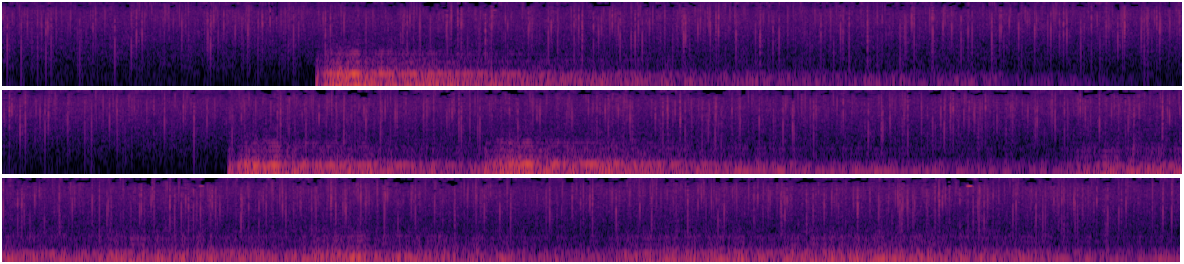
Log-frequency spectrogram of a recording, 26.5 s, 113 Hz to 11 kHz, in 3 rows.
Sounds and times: Rain 0:00.0 - 0:26.5
low heavy banging 0:02.4 - 0:07.9
Thunder 0:02.4 - 0:08.2
Thunder 0:10.6 - 0:26.5
low heavy banging 0:10.6 - 0:26.5

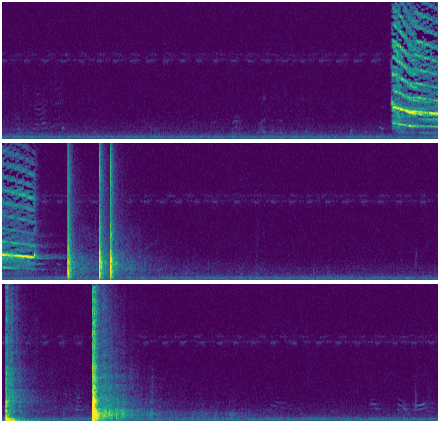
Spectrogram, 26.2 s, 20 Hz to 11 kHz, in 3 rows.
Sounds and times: Fireworks 0:10.0 - 0:11.8
Fireworks 0:17.5 - 0:18.4
Fireworks 0:19.2 - 0:20.8

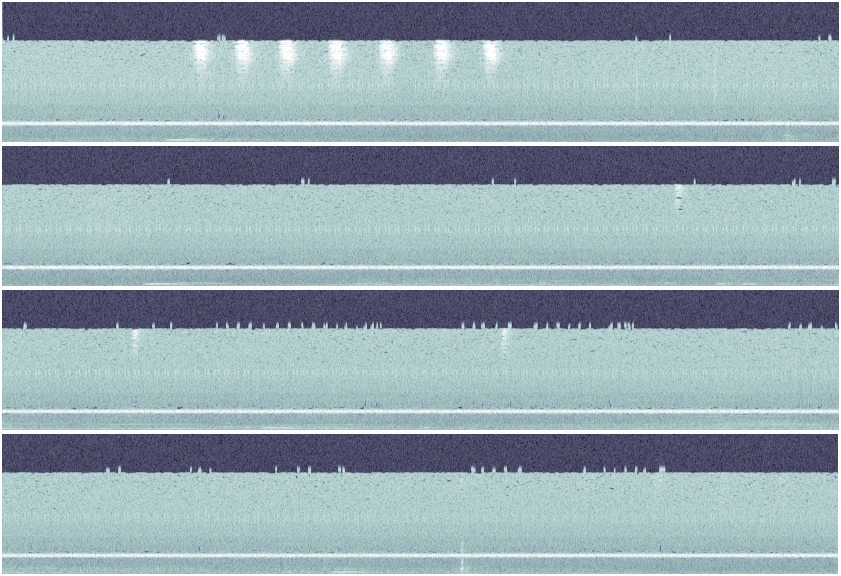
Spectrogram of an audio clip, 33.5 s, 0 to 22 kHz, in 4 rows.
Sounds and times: soft cricket chorus 0:00.0 - 0:33.4
distant owl 0:01.6 - 0:02.4
distant owl 0:09.8 - 0:10.6
mosquitoes 0:11.4 - 0:27.1
distant owl 0:14.9 - 0:20.4
distant owl 0:28.4 - 0:28.8

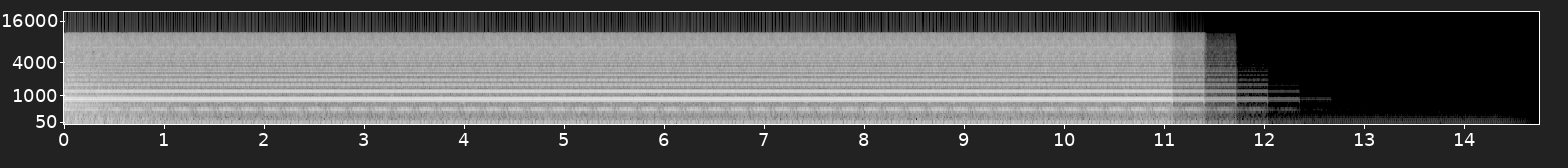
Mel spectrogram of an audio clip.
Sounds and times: hard, harsh lead sound 0:00.0 - 0:11.7

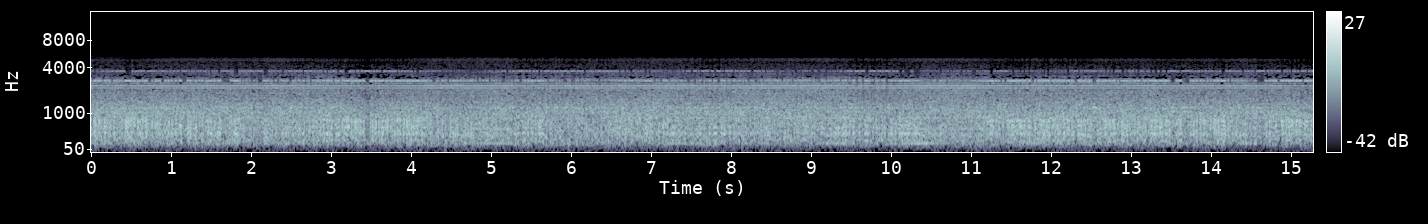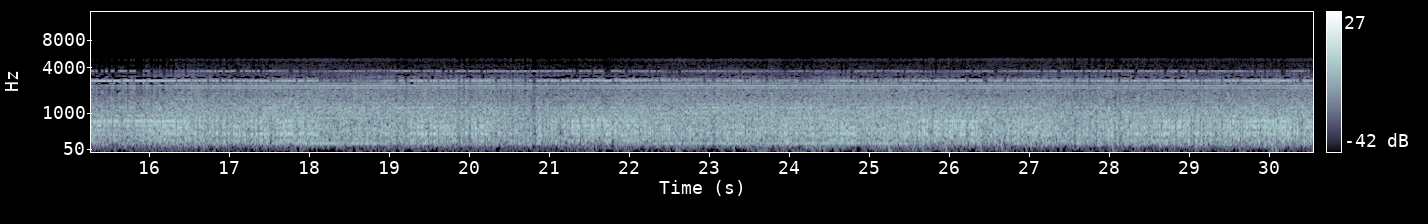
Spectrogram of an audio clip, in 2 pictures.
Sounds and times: data transmissions over shortwave or HF radio frequencies 0:00.0 - 0:30.5

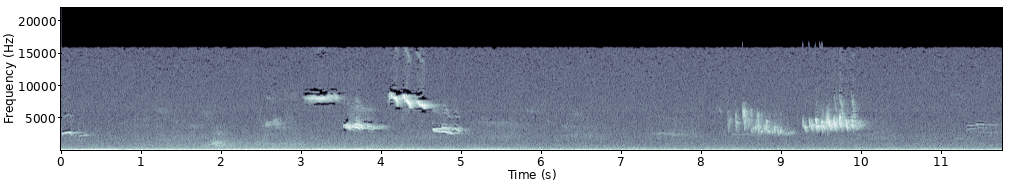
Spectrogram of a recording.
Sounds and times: Birdsong 0:00.0 - 0:10.5
Birdsong 0:11.1 - 0:11.7

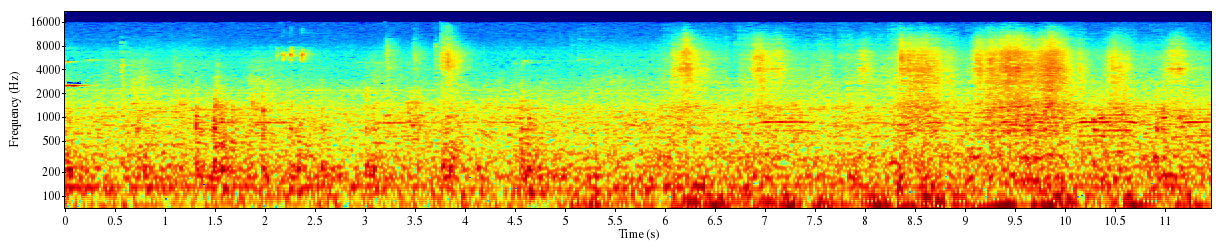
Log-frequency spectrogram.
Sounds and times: construction banging 0:00.0 - 0:11.4
distant traffic 0:00.0 - 0:11.4

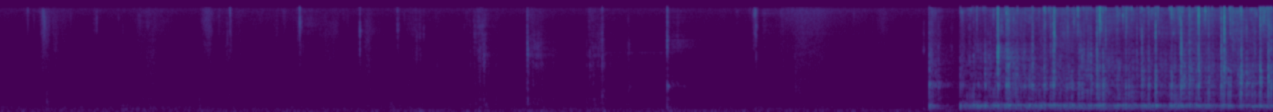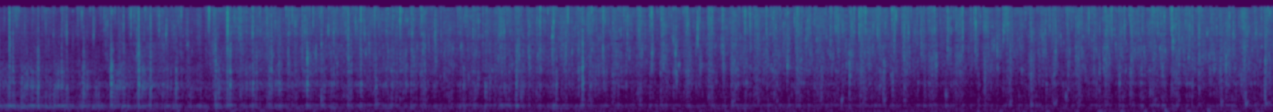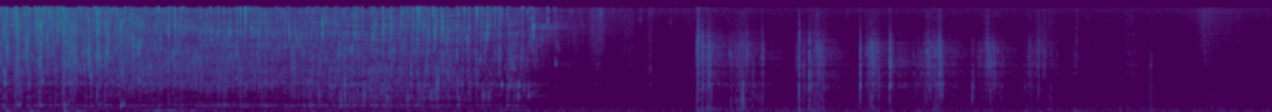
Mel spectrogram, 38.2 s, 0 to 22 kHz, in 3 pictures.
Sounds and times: pouring water into the bucket 0:09.6 - 0:31.1

